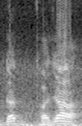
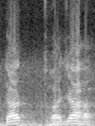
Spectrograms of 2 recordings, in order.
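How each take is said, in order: Both takes have the same delivery.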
